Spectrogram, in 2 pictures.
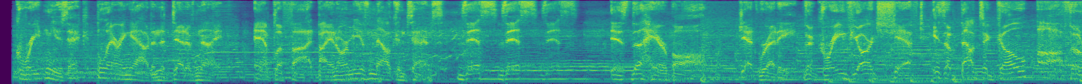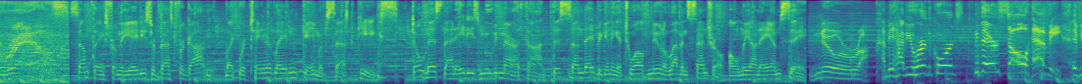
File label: Voiceover, men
